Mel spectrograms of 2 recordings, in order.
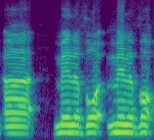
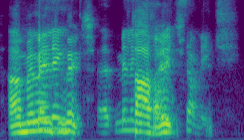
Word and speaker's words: Milinkovic-Savic: Milivojevic. Oh, I keep saying it wrong. Milinkovic-Savic.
